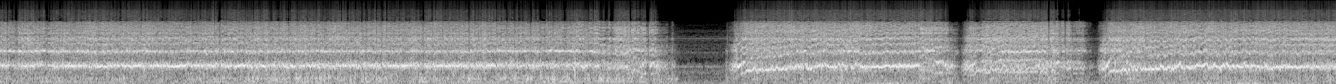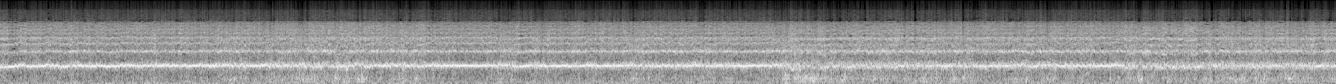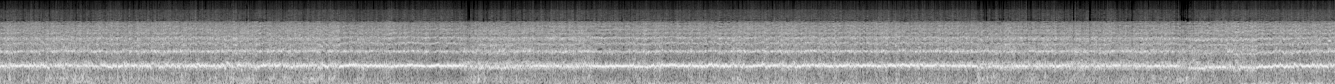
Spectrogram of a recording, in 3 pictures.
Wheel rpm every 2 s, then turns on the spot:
230, 230, 220, 80, 140, 120, 210, 230, 230, 230, 230, 230, 230, 230, 230, 230, 230, 230, 230, 210.
none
